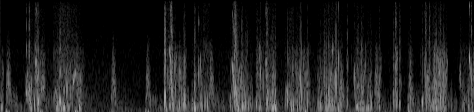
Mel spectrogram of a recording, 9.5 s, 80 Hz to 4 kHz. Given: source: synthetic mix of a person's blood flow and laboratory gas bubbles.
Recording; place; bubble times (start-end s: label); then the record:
Doppler ultrasound of blood flow; subclavian vein
0.00-0.07 s: bubbles
0.47-0.91 s: bubbles
1.05-1.68 s: bubbles
3.24-3.74 s: bubbles
3.81-4.21 s: bubbles
4.56-5.04 s: bubbles
5.09-5.55 s: bubbles
5.67-6.18 s: bubbles
6.33-6.86 s: bubbles
7.04-7.45 s: bubbles
7.51-7.63 s: bubbles
7.84-8.03 s: bubbles
8.13-8.22 s: bubbles
8.39-8.96 s: bubbles
9.18-9.46 s: bubbles
From the record:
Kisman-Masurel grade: 233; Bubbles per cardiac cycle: several, 3 to 8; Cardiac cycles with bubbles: 50 to 99%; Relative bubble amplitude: loud (0.450 to 0.775); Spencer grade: 3 (all of the cardiac periods contain showers or single bubble signals, but not dominating or overriding the cardiac motion signals); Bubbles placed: anywhere in the cardiac cycle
